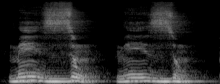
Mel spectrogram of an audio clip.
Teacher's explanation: la palabra casa, maison, vemos una S entre la I y la O. Debemos hacer que vibre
